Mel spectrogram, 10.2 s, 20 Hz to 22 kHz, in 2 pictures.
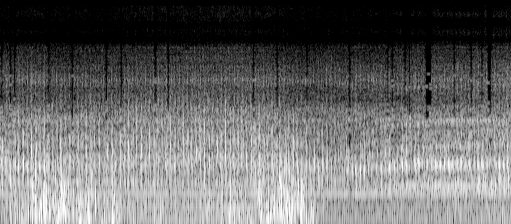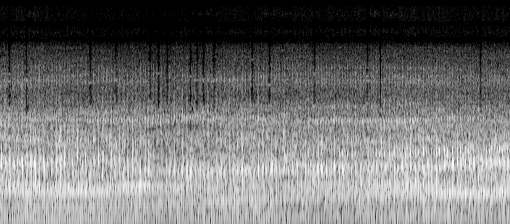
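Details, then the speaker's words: Older salvaged factory air compressor, first run after rod knock repair with spare parts, expected to shut off around 120 psi: steady, even pump drone with smooth hum, no knocking or rattle once running; sounds pretty good, normal running. "We should start. Shall we? Sounds pretty good."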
